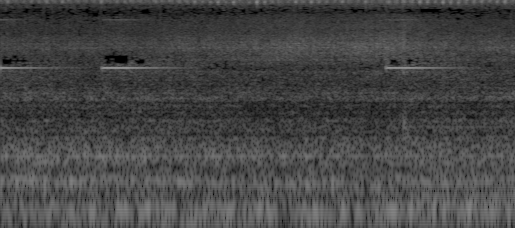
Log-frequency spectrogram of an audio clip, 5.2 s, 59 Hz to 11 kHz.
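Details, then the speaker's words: HAVA R01 countertop dishwasher loaded with fruit, start pressed with empty water tank: two long high beeps about three seconds apart over a low rumble, red lights showing; no-water warning beeps. "hit start on the dishwasher and it started beeping and then these red lights showed up let me know that I don't have any water so I like that it shows you that there's no water in it"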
